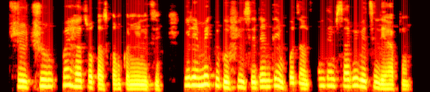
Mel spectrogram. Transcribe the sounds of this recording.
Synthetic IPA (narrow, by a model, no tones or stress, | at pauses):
t͡ʃut͡ʃuwɛnɦɛltwɔkaskɔ̃mkɔmjunitiidemek̚pipʊfisedɛ̃mdeim̩pɔtãntɛ̃n̩dɛm̩sabiwetĩn̩deɦapʊ̃n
